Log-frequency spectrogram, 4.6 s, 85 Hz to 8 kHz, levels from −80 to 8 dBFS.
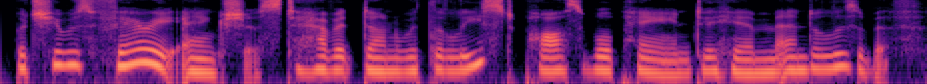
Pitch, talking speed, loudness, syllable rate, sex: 190 Hz, 235 wpm, -20 LUFS, 5.6 syllables/s, female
